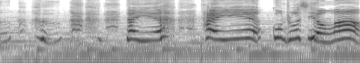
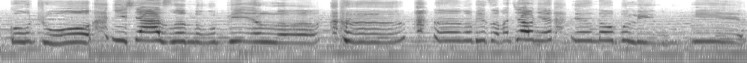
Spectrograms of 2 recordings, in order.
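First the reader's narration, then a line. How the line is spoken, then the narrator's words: Laughing and crying joyfully. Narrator (Chinese): 殷小谷开心的直落泪，边笑边哭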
